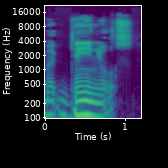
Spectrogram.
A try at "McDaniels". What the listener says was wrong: Did you mispronunciate my last name? You said Mac Daniels.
